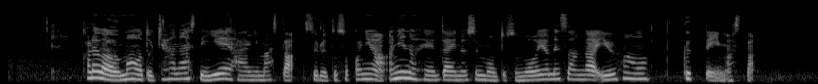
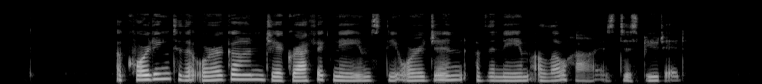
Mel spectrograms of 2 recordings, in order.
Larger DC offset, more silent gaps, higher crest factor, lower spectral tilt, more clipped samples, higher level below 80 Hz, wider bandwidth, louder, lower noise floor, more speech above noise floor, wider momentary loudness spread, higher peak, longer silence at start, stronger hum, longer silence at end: neither; neither; about the same, 18 dB vs 22 dB; about the same, -5 dB/octave vs -6 dB/octave; neither; second, -82 dBFS vs -70 dBFS; about the same, 11.5 kHz vs 11.5 kHz; second, -30 LUFS vs -26 LUFS; second, -61 dBFS vs -74 dBFS; second, 32 dB vs 49 dB; second, 9 LU vs 13 LU; second, -12 dBFS vs -4 dBFS; second, 0.5 s vs 1.15 s; neither; second, 0.65 s vs 0.85 s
